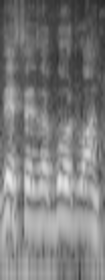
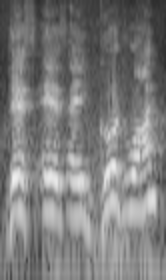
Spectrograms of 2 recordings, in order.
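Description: First: Said in the usual way. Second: Louder, slower, building hope; will the pack to be good; drawn-out excited hope. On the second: Real, not acted.

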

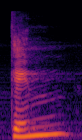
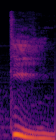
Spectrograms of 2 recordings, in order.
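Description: First: "τεν" like English ten; short English vowel. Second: Put-on "την" with a long English ee, like teen; long ee vowel. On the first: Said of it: "Άλλο". («τεν» με κοφτό ε) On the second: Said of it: "άλλο". («την» με μακρύ ι) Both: Shown as a demonstration.

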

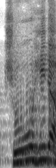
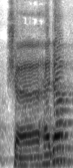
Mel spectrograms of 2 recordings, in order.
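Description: First: شوهد said higher and louder, with a clear rounded "شو"; passive form demo. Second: شاهد said slowly, with a long open "شا" vowel; active form demo. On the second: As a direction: stretch out شاهد, leaning on the long "aa" of شا. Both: Shown as a demonstration. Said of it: "لاحظوا شا صارت شو".

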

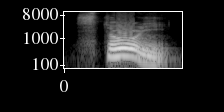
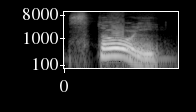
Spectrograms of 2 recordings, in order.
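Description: Both takes have the same delivery.

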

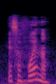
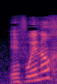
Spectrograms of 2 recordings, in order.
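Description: First: Said in the usual way. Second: ¿Es bueno? thrown back with a louder rising doubt; doubtful echo. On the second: Real, not acted. Questioning the game's claim, louder and doubtful. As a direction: question the line she just read.

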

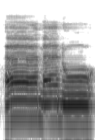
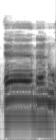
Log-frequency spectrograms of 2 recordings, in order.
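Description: First: آمنوا with a long, open "aa" at the start; correct open alif. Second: آمنوا with the long aa tilted toward "ee" as in "emanu"; wrong opening vowel. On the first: Teacher gives the correction: slow, open aa in آمنوا. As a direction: open the first vowel of آمنوا and hold it slowly. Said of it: "خطأ، آمنوا". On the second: Teacher shows what not to say: آمنوا with a fronted first vowel. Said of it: "لا تقل آمنوا، خطأ". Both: Shown as a demonstration.

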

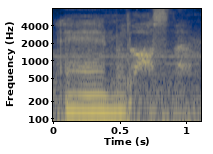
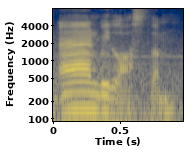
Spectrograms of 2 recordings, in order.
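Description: First: Whispered repeat. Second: Said in the usual way. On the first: Real, not acted. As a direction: whisper it under your breath.

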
